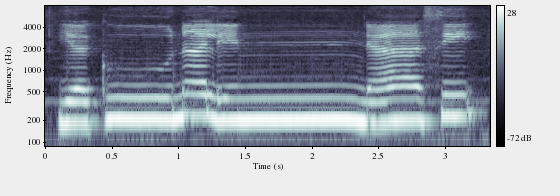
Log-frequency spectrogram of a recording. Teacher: نون پہ ہم نے غنہ کیا کیونکہ نون پہ شد ہے.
